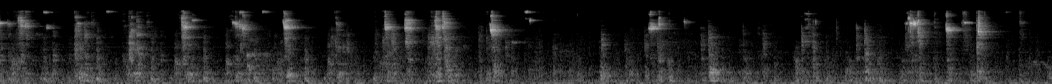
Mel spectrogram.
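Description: Manual hospital bed being cranked: the crank and its mechanism under the frame give a series of short squeaks and clicks, a couple a second.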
